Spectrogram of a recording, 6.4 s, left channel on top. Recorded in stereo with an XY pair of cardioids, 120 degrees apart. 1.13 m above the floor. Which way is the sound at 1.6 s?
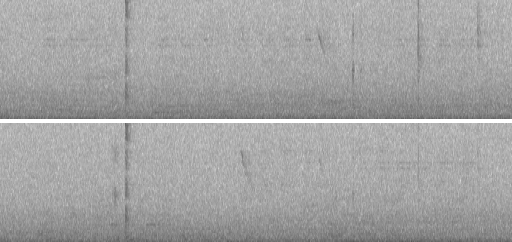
10° right.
